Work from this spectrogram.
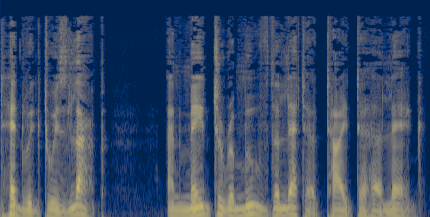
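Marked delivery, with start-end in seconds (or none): none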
